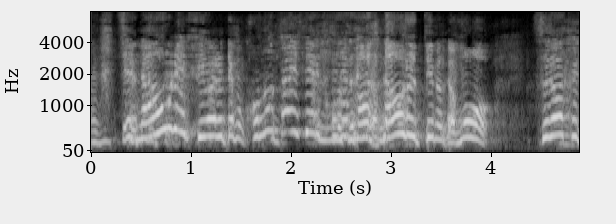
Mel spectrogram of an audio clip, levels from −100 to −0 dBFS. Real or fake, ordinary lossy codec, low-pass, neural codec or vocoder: fake; none; none; codec, 16 kHz, 8 kbps, FreqCodec, smaller model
